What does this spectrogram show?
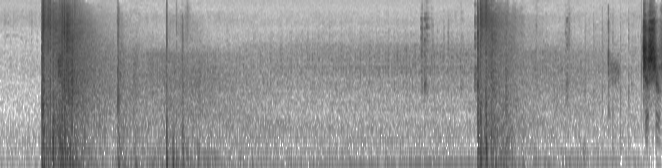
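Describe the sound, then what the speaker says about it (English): Explosions from the Post Scriptum war game boom in two heavy blasts a few seconds apart, each followed by a rumbling decay, with scattered sharp gunshots in between and another burst at the end. "Things are exploding."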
